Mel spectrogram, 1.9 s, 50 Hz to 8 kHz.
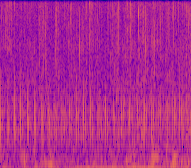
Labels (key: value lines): label: biophony, rattle
recorder: SoundTrap 500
